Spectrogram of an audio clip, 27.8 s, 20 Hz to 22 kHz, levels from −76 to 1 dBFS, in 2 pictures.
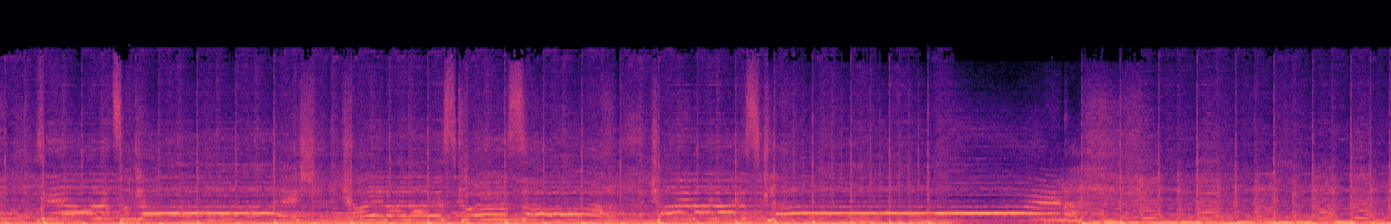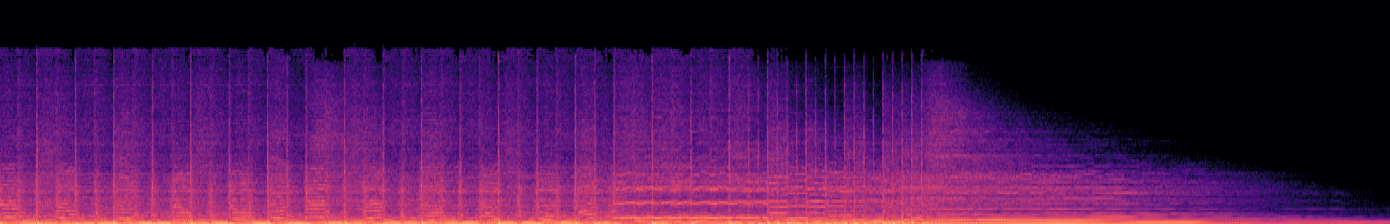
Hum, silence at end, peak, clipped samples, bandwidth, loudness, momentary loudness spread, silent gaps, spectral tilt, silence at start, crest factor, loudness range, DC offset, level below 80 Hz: none; 0 s; -6 dBFS; under 0.1%; 17.5 kHz; -17 LUFS; 3 LU; none; -5 dB/octave; 0 s; 12 dB; 2 LU; under 0.1%; -24 dBFS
